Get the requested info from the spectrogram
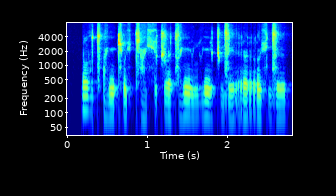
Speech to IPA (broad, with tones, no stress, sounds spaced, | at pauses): l o̤˦ t͡sʼ a̤˨ ɲ cʰ o˨ ç cʰ a̤˨ ç ʉ˨ t͡ʃ l ɵ˨ t͡s a̤˦ ɲ ʉ˨ ʎ o̤˦ ɲ ɨ˨ t͡ʃ d͡z i˨ r ɵ˦ r o˦ ç d͡z ɨ˦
